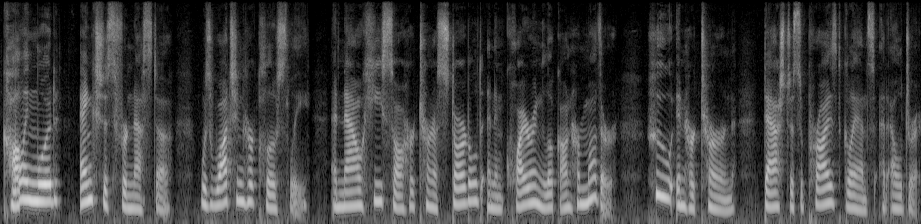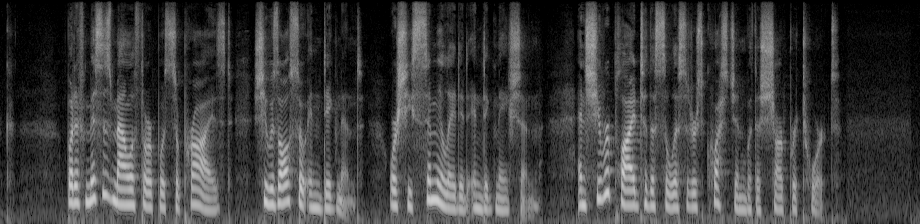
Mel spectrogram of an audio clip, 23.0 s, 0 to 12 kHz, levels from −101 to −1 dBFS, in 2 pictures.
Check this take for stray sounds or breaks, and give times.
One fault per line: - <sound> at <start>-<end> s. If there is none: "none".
none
